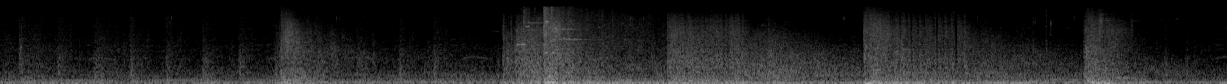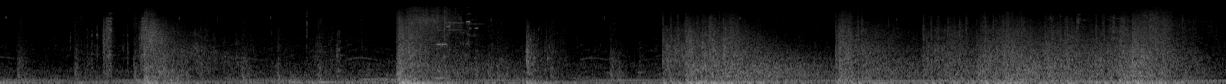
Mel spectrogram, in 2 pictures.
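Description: Gunfire and heavy blasts in the mech combat game Brigador: irregular bursts of shots and sharp booming impacts spread over a long stretch, with a low mechanical hum and quieter gaps between volleys.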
